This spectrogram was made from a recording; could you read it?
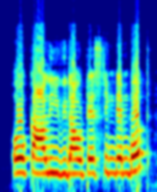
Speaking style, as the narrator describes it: he asked

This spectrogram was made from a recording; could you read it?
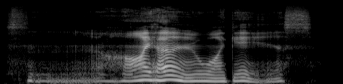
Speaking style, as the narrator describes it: Crowley muttered

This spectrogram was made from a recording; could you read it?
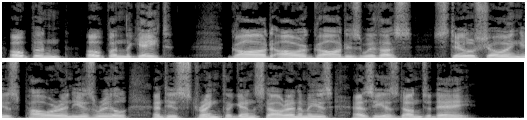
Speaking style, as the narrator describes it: From a distance Judith called out to the sentries at the gates

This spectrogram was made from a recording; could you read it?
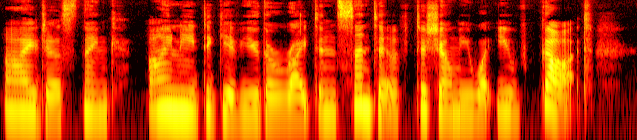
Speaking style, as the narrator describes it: the Sith Lord purred

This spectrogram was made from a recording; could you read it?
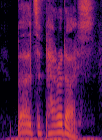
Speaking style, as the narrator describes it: I exclaimed

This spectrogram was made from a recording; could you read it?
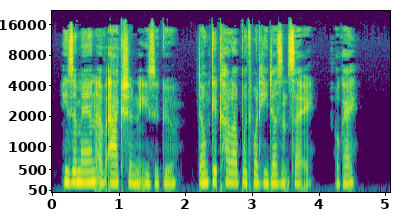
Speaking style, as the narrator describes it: quietly tell his friend

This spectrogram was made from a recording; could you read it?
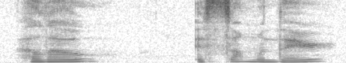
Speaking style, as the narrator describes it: Anna asked softly

